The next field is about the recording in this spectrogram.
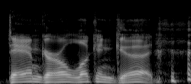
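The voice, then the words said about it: Deep, deliberately sexy voice. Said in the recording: “Dude, you got great pipes ... in your sexiest voice possible”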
